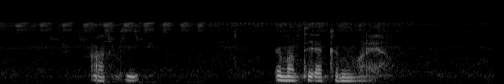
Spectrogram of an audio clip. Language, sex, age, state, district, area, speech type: Santali, male, 18-30, West Bengal, Uttar Dinajpur, rural, spontaneous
